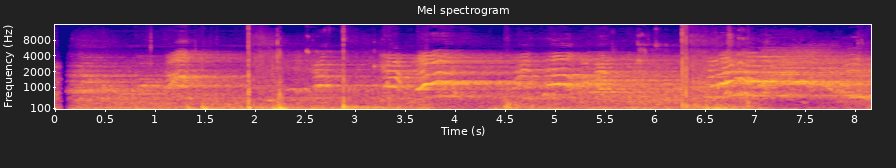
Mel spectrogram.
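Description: Indoor volleyball match sound: court shoes squeaking on the floor in several drawn-out squeaks, with a few sharp thuds of the ball being struck.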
